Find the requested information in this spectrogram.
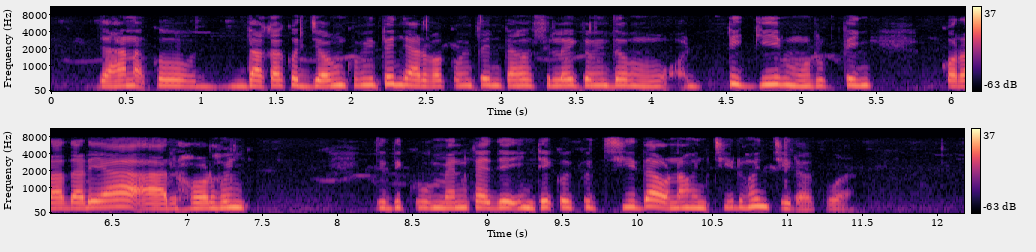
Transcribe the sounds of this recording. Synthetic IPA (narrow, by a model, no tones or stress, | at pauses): d͡ʒaɦanaʔkɔd̪akakɔd͡ʒɔmkɔmit̪ɛɲaɾbakɔmit̪ɛɲt̪aɦɔsilɔjkɔmid̪ɔʈiɡimuɾuk̚t̪ɛɲ | kɔɾad̪aɽɛjaːɾɦɔɽɦɔɲ | d͡ʒid̪ikumɛnkajd͡ʒɛiɲʈʰɛkɔkɔt͡ʃid̪aɔnaɦɔɲt͡ʃiʈɦɔɲt͡ʃiɗakɔwa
